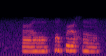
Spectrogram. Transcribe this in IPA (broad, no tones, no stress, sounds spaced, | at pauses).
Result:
ʕ ɔ̃ː k ɔ̃ p ə˞ χ õ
